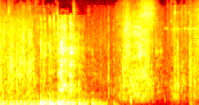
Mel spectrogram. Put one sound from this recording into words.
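A motorcycle engine rumbles and then cuts out.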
